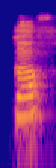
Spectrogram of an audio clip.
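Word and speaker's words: cough: इसे क्या पढ़ते हैं, कफ हो गया है, हम बोलते हैं कफ हो गया, लेकिन जो खांसी को इसे कफ नहीं पढ़ते, इसका प्रोनाउंसिएशन है कॉफ.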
